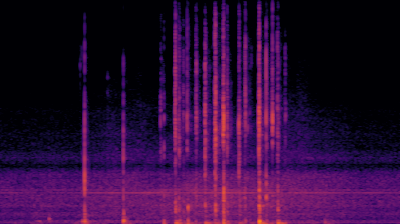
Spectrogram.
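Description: Typing on a computer keyboard: two single keystrokes about a second in, then a quick run of keystrokes lasting just over a second as a short name is typed into a text field.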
